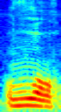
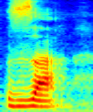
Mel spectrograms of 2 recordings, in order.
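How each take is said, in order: First: The consonant sounds thick, with rounded sour mouth. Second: The consonant sounds thin and whistling. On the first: The speaker calls it right. "masamkan dulu baru sebut dha" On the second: The speaker calls it wrong. "Tak boleh za"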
